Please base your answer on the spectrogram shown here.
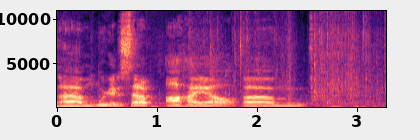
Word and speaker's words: Arraial: and play ahael next and it's spelled r-a-r-r-a-i-a-l but uh it's a portuguese word for it's some kind of party like a neighborhood party um so since portuguese the ours sounds like an h uh to us so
